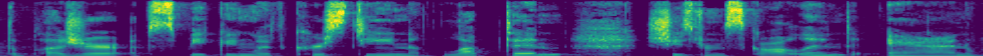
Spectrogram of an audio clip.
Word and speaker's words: Kirsteen: So yeah, I thought maybe Tom would have told you it's Kirsteen. No, I was just guessing. Well, yeah, good guess. You are pronouncing it right.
